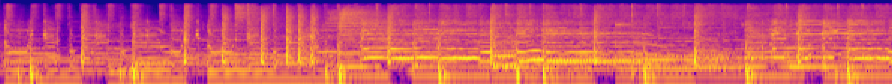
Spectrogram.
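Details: Driving rock music with electric guitar and drum kit plays steadily, with no animal sounds present.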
